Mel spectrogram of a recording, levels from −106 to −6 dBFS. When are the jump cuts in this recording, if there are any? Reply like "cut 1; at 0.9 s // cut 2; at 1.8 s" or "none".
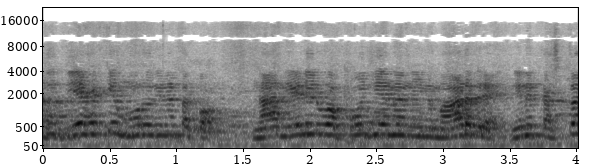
none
